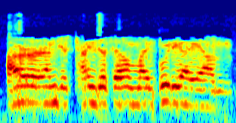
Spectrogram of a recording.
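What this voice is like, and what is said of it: Put-on pirate accent. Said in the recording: “Can we hear your pirate accent? ... It sounds an awful lot like a bad Irish accent”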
